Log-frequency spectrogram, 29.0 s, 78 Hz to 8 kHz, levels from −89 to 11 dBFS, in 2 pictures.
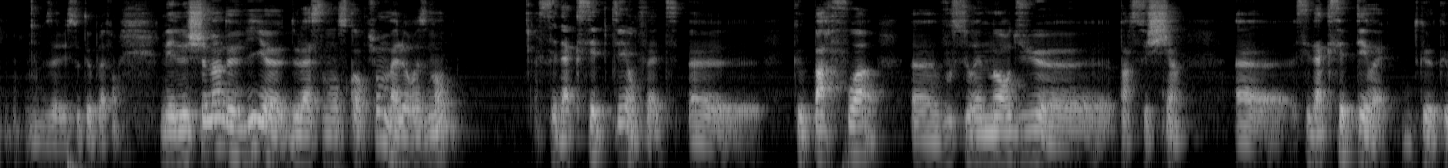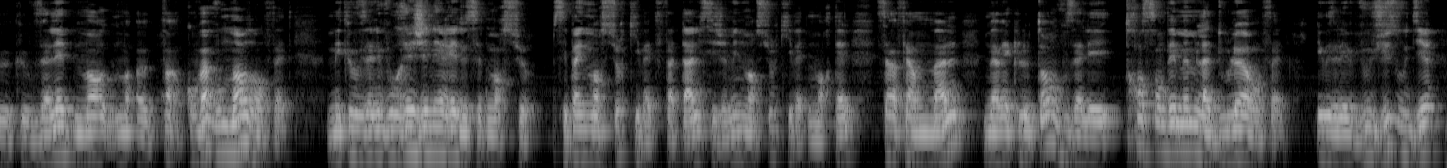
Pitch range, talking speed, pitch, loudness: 105-165 Hz, 200 wpm, 115 Hz, -28 LUFS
